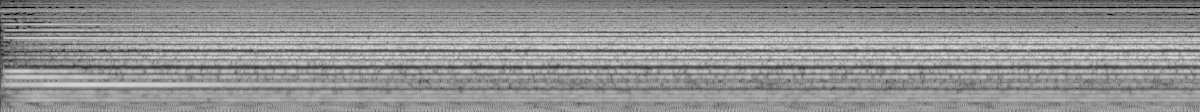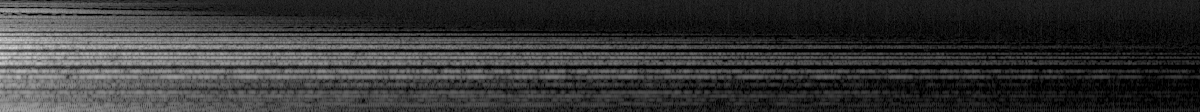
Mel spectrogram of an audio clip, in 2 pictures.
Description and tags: Space Orchestra [Instrument]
